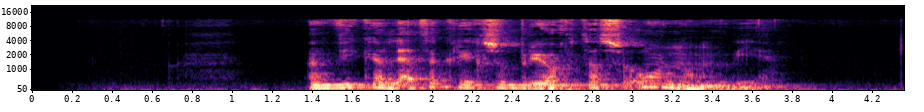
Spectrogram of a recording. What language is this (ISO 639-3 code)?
fry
